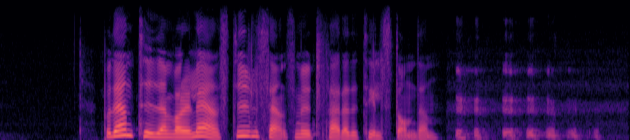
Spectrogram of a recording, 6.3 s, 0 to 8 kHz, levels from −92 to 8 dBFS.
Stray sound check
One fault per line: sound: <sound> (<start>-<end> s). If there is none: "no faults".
sound: laugh (4.5-6.1 s)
